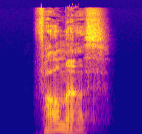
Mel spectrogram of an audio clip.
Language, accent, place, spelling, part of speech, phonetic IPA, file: German, Germany, Berlin, Farmers, noun, [ˈfaʁmɐs], De-Farmers.ogg
- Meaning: genitive singular of Farmer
